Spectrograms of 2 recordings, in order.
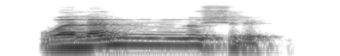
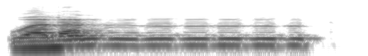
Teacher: أضغمنا النون الأولى في النون الثانية وأتينا بغنة مع ذلك، ولن، لاحظوا ولن، هذا الصوت اللي أنا الآن عندما ضغطت على الأنف، ضغطت ورفعت اليد ثم ضغطت عدة مرات ورفعت وكنت أرفع، أصبح الصوت يتقلب. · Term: إدغام مع الغنة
